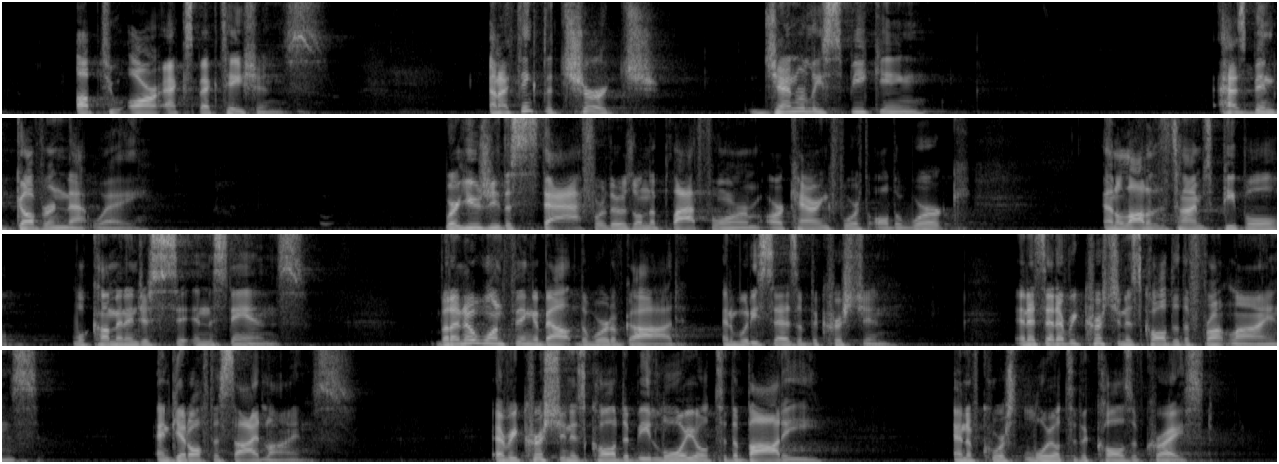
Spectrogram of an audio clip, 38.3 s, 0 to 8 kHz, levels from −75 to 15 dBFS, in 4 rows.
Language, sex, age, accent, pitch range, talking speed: English, male, 30-49, American, 130-155 Hz, 155 wpm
